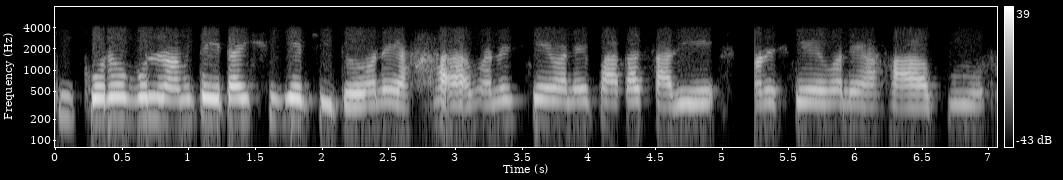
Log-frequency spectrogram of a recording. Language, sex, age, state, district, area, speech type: Bengali, male, 30-45, West Bengal, Dakshin Dinajpur, urban, conversation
